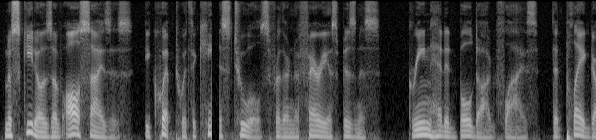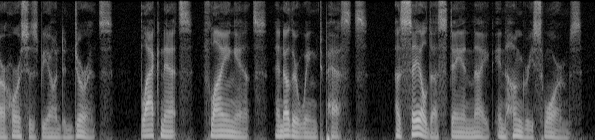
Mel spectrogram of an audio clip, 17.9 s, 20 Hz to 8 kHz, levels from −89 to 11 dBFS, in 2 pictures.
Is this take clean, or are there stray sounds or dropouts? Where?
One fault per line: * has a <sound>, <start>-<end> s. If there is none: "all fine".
* has a dropout, 3.2-3.3 s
